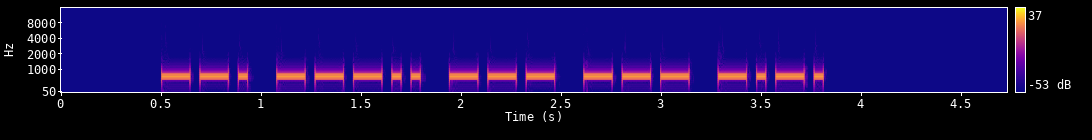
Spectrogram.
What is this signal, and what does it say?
Morse code, heard as a keyed tone, about 25 wpm, 700 Hz. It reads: G8OOC
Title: DXCC-100 Call Signs - 5 Characters - Repeated 3x - 25wpm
